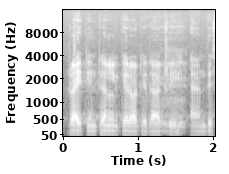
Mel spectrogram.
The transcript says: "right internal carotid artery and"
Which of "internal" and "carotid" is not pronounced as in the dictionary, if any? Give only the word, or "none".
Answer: none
